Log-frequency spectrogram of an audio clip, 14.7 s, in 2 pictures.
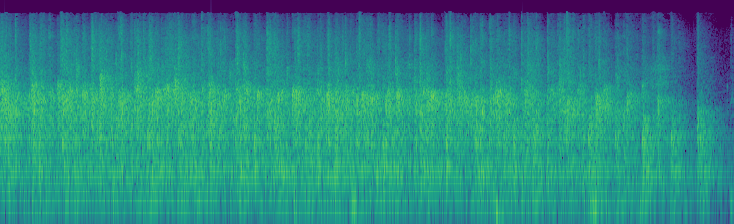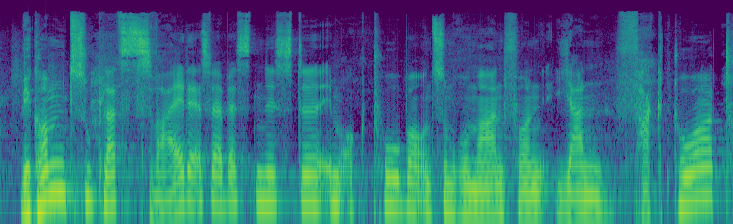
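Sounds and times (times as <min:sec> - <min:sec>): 
audience applauding: 0:00.0 - 0:07.4
speech: 0:07.6 - 0:14.6.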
